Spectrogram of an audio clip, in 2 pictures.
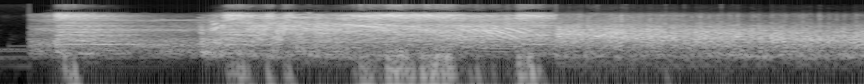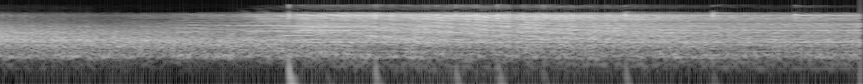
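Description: Edited-in sound effect with music: a dense rush of noise that starts a moment in and swells about a second in, with a few low thumps underneath.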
